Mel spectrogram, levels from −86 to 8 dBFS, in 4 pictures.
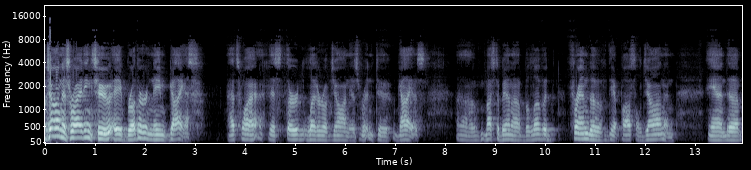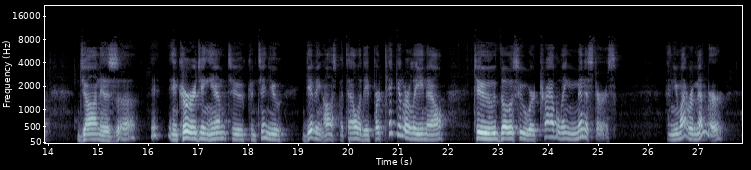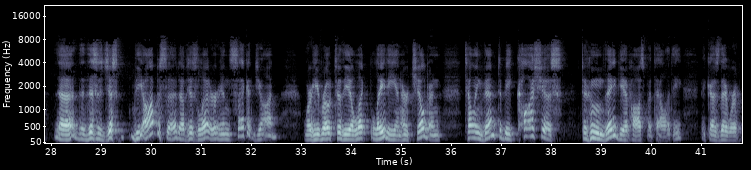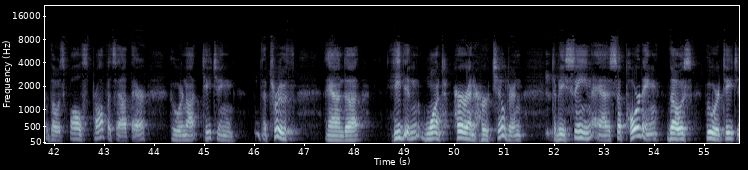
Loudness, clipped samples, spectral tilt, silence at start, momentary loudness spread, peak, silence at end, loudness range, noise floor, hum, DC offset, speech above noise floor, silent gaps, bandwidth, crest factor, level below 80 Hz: -20 LUFS; under 0.1%; -6 dB/octave; 0 s; 16 LU; 0 dBFS; 0 s; 7 LU; -68 dBFS; none; under 0.1%; 48 dB; none; 15 kHz; 20 dB; -72 dBFS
